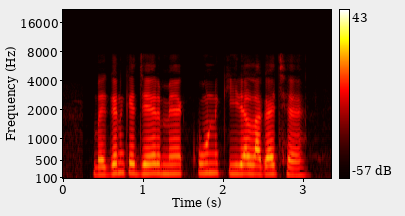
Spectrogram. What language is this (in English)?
Maithili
